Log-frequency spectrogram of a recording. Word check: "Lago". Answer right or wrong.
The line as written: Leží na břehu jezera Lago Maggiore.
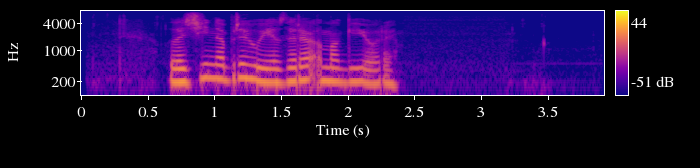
wrong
